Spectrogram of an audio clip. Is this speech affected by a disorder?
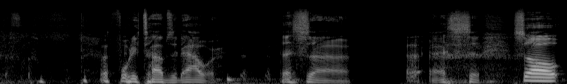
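No.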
